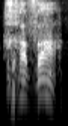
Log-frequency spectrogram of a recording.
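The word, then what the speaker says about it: חוה: we know about Eve Eve is the European or English mispronunciation of the original Hebrew avoir meaning life the source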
